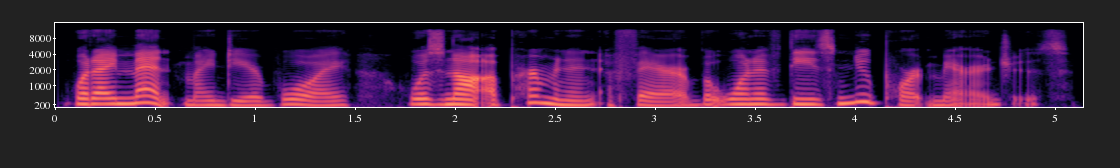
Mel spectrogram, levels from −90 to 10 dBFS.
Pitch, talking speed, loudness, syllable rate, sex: 210 Hz, 200 wpm, -20 LUFS, 5.4 syllables/s, female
